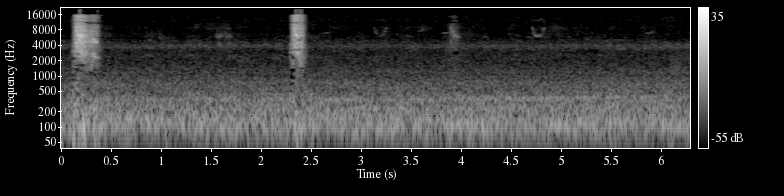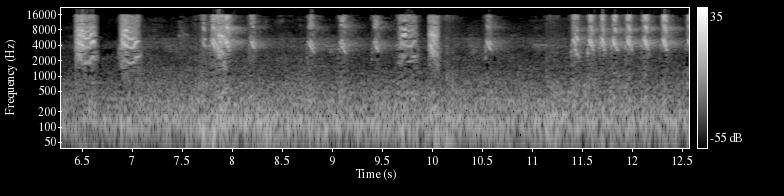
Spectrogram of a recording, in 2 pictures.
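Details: A female double-collared seedeater calls, used to excite males into singing. She gives sharp, high chips, singly at first, then in a quickening run of about eight near the end, over a faint background hiss.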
